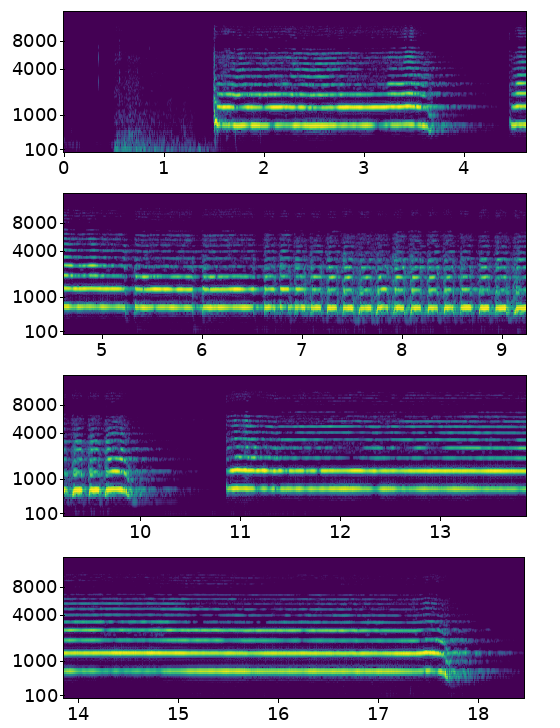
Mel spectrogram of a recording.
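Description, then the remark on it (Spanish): Shofar (ram's horn) blasts played from a video on a cell phone through a microphone, slightly tinny: a short sustained note, then a long run of rapid broken pulsing notes, then one long steady blast, loud with no talking. “Todo sobre el Shofar”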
